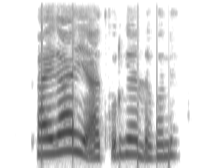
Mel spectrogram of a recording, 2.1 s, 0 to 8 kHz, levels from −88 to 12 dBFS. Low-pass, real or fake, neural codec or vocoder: 7.2 kHz; real; none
